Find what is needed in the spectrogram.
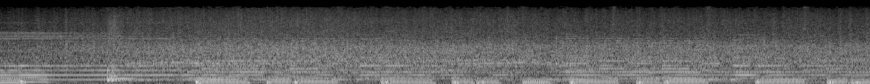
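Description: A live band plays an instrumental passage of a romantic ballad: a stepping bass line under sustained chords, with a steady rushing noise behind the music.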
